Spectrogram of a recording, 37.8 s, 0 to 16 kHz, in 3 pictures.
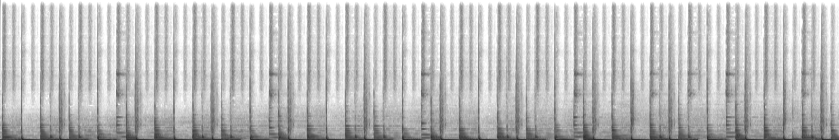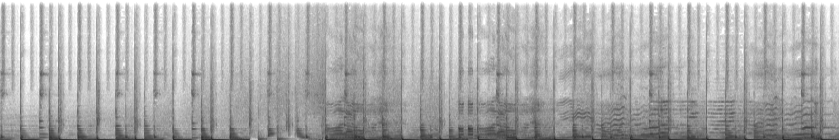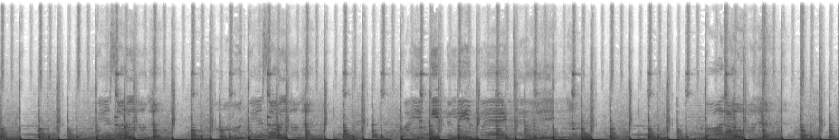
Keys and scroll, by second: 8.3 KP_1, 8.5 KP_6, 9.1 Return, 17.3 Tab, 18.9 a, 19.7 s, 22.5 s, 27.7 g, 28.2 z, 36.8 g, 37.3 z.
